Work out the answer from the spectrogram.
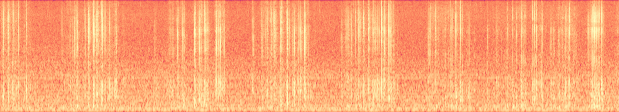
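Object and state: Wooden massage brush.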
